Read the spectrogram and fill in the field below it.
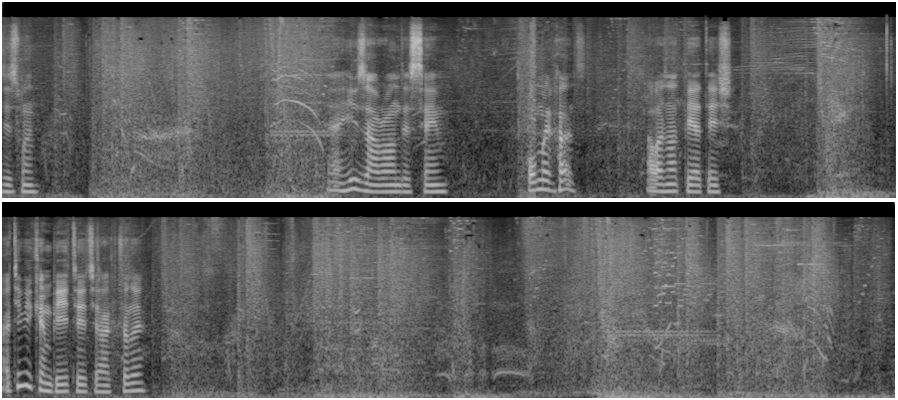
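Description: Magic blasts burst and crackle in quick succession.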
